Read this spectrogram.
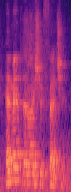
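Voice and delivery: ordinary delivery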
